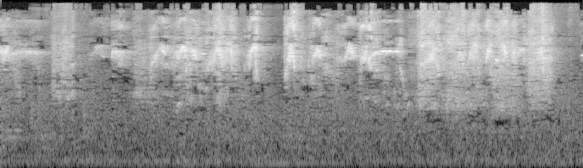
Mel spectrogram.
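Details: Caged Blue-crowned hanging parrots twitter continuously in thin, piercing high squeaks and rapid chirps, rising into a denser burst near the end, over faint low background hiss.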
